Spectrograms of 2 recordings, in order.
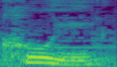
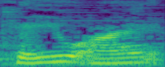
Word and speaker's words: kui: And today we're going to teach you a style of Hawaiian lei making, which is called kui, and that's spelled K-U-I, and what kui means is to pierce.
